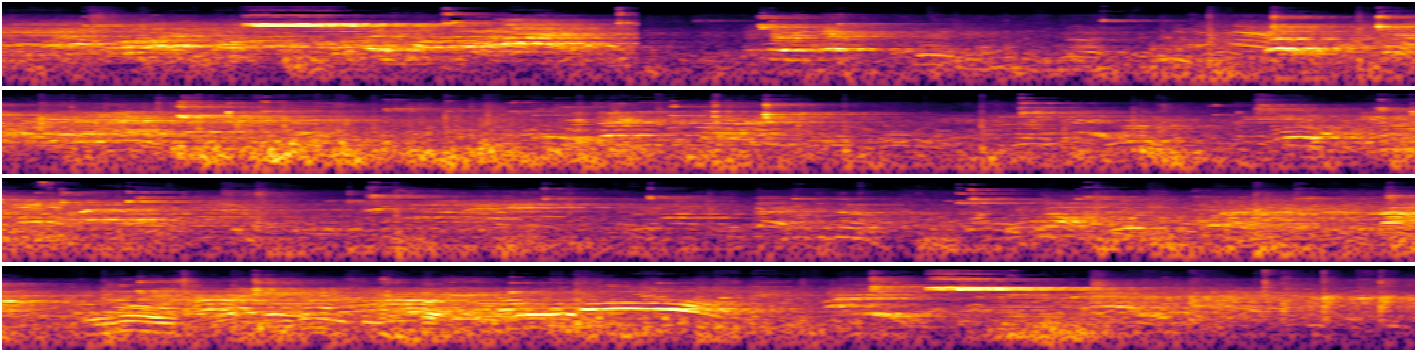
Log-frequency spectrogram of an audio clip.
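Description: Basketball bouncing on a hardwood gym floor during play, with players' and spectators' shouts and chatter, all echoing in a large gym.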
